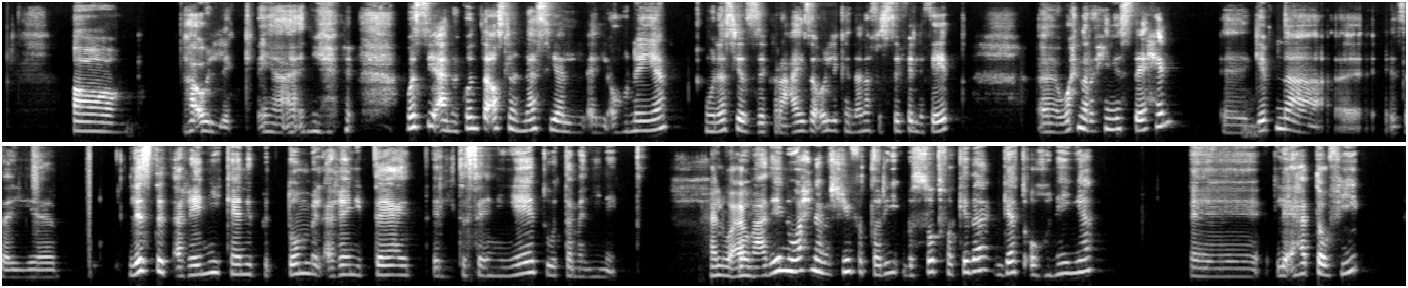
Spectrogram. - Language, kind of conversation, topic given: Arabic, podcast, فيه أغنية بتودّيك فورًا لذكرى معيّنة؟
- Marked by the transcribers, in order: tapping; laughing while speaking: "يعني"; other background noise; in English: "لِستة"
